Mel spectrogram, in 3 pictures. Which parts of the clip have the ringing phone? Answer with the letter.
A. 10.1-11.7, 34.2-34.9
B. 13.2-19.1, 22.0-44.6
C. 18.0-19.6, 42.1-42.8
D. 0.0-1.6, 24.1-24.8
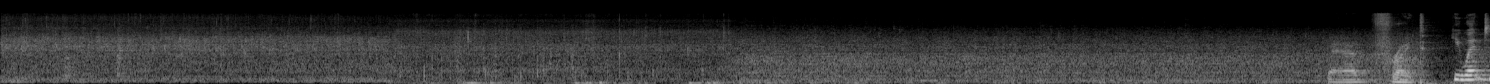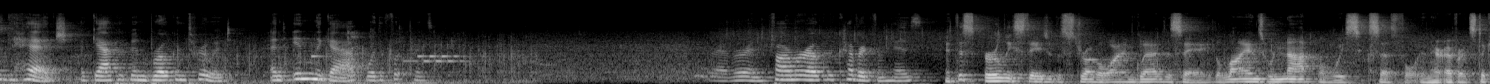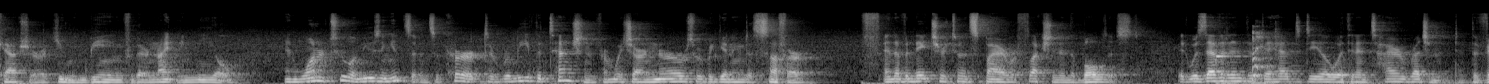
C.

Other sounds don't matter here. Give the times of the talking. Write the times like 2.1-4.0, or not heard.
13.2-19.1, 22.0-44.6.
